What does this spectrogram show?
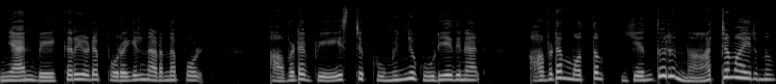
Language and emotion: Malayalam, disgusted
